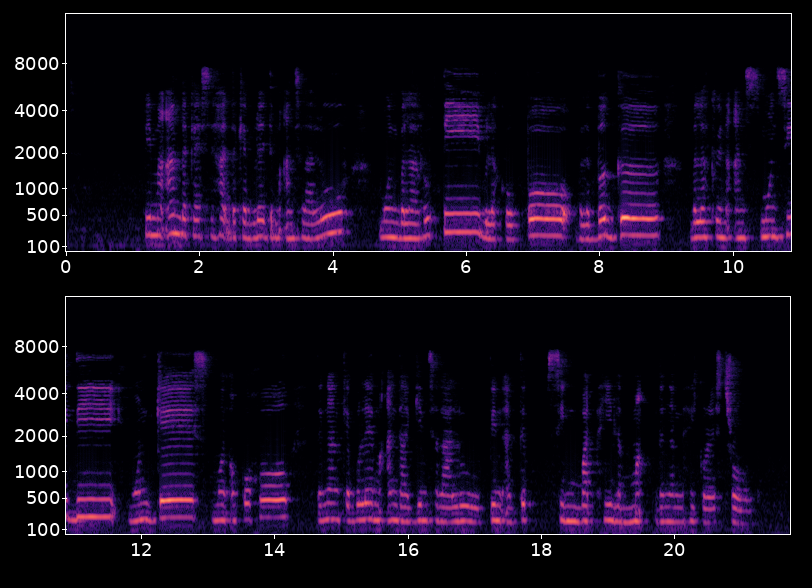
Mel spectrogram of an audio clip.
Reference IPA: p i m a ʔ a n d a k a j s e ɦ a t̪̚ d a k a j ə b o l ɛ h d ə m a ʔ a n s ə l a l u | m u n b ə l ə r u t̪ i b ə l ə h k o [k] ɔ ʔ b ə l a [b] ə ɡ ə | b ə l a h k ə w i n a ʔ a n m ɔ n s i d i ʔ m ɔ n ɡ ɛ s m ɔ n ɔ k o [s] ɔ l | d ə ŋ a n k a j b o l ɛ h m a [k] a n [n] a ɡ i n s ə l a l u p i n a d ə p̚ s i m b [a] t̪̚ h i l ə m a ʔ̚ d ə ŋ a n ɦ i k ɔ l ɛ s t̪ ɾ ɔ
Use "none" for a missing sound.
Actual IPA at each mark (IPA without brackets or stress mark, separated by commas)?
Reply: p, b, h, ʔ, d, a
